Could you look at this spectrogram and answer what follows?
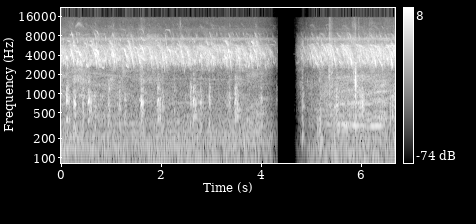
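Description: Weak, lethargic chicks and chickens on a backyard farm peep and cluck in a dense, continuous chorus close by, broken by a brief moment of silence.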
